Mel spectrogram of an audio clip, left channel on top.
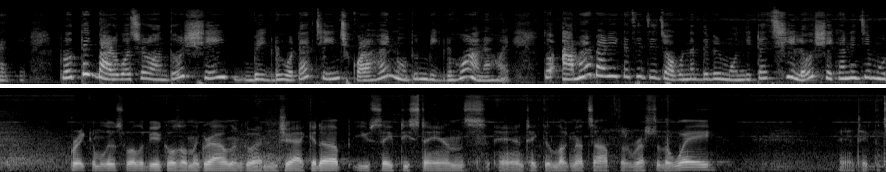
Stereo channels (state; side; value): different; both; correlation -0.01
